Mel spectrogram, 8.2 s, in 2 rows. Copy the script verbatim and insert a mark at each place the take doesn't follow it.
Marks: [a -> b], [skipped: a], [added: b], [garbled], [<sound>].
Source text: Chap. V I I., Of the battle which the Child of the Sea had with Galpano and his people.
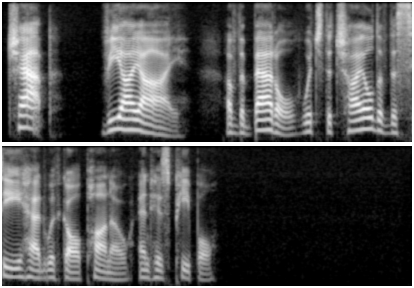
Chap. V I I., Of the battle which the Child of the Sea had with Galpano and his people.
